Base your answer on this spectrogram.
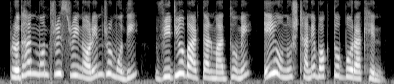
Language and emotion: Bengali, neutral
